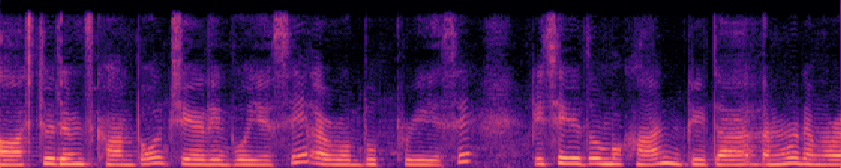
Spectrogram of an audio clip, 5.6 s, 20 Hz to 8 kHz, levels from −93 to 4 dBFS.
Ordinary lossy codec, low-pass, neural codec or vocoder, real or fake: none; 7.2 kHz; codec, 24 kHz, 0.9 kbps, WavTokenizer, medium music audio release; fake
